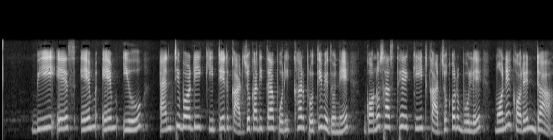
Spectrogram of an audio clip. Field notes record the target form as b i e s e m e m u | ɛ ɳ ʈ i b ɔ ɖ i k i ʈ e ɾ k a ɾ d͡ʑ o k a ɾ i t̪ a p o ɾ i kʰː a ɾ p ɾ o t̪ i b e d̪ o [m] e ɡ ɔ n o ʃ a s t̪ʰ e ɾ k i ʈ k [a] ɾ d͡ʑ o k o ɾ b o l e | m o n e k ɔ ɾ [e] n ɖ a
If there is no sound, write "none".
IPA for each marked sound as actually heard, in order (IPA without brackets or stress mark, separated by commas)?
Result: n, a, e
